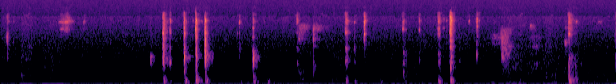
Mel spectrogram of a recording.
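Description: Faint, scattered clicks at a computer, like keys or a mouse being pressed. They come in a quick run about two seconds in and then keep on irregularly, with near silence between them.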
